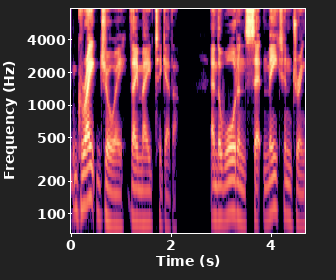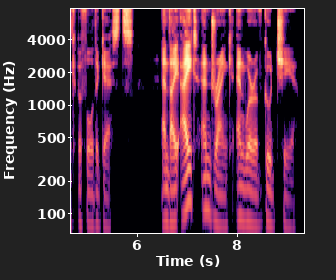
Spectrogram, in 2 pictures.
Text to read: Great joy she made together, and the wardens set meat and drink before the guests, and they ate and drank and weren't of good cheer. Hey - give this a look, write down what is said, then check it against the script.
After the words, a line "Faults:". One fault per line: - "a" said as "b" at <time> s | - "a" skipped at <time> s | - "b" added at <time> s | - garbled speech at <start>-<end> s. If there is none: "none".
Great joy they made together, and the wardens set meat and drink before the guests, and they ate and drank and were of good cheer.
Faults:
- "she" said as "they" at 1.1 s
- "weren't" said as "were" at 8.2 s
